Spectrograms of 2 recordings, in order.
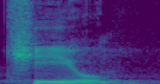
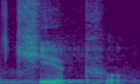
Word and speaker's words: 키이우: 그리고 키이우, 소련식 발음으로는 키예프, 우크라이나의 그 수도이죠.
